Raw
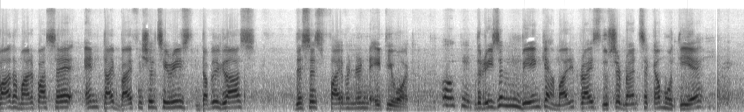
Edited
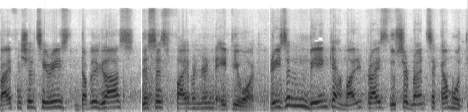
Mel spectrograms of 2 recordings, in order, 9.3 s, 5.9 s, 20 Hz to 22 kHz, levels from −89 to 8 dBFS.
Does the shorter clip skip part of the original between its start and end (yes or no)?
yes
